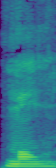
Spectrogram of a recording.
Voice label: "mung", Chinese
